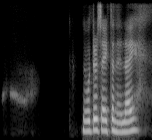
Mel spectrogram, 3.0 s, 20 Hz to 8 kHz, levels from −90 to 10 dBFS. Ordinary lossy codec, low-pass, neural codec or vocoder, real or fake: Opus, 64 kbps; 7.2 kHz; codec, 24 kHz, 0.9 kbps, WavTokenizer, large speech release; fake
